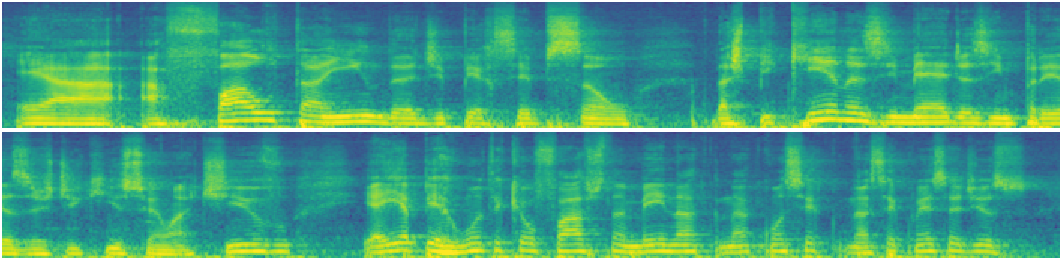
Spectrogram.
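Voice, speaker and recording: A man's voice: mid-range voice, lively intonation, normal speed, slight background noise. A man moderating a conference panel, asking long, winding, provocative questions.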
